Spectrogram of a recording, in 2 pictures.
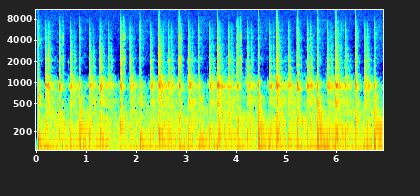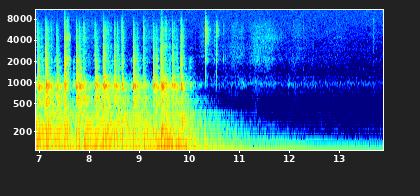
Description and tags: beat variations, three drums, own designs
prototypes, experimental, music, drum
